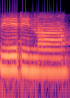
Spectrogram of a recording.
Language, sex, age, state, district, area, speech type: Tamil, female, 18-30, Tamil Nadu, Ariyalur, rural, conversation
